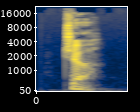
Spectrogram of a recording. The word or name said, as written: zhe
